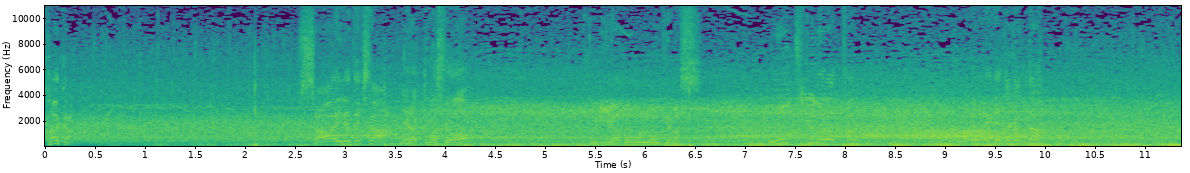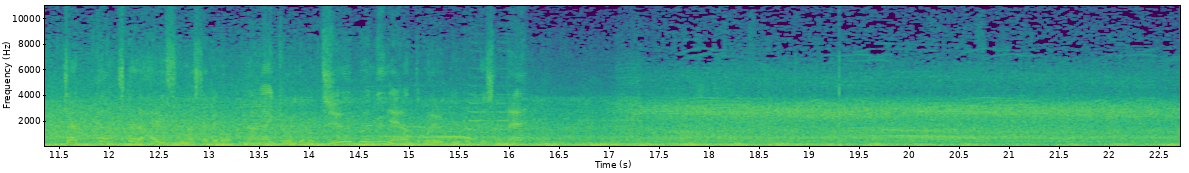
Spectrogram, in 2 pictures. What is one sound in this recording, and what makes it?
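A stadium crowd roars and cheers steadily.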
